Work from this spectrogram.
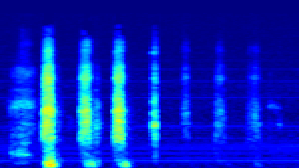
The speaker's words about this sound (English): you do what's called breath of fire and so it's a very rapid breath it's very similar to um, to like a dog panting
